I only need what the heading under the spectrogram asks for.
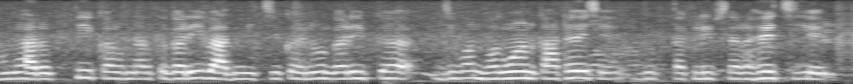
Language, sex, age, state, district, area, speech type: Maithili, female, 45-60, Bihar, Araria, rural, spontaneous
